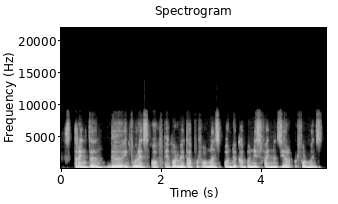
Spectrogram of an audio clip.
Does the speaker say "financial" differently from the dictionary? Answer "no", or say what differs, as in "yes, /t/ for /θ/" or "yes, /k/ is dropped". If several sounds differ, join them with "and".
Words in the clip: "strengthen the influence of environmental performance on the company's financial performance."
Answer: yes, /s/ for /ʃ/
